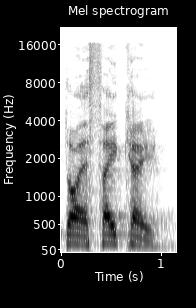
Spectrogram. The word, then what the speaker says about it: diatheke: And the word used in the Greek is diatheke. Diatheke, it's spelled D-I-A-T-H-E-K-E.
